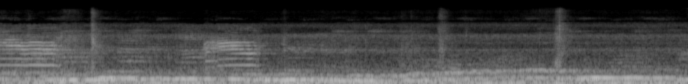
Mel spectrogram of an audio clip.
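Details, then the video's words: Two quick meows from a cat near the start, then only a steady low hum with faint clicks, followed by a woman speaking Marathi. "Cat's Voice"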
